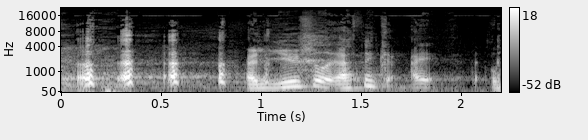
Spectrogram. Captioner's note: laughs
